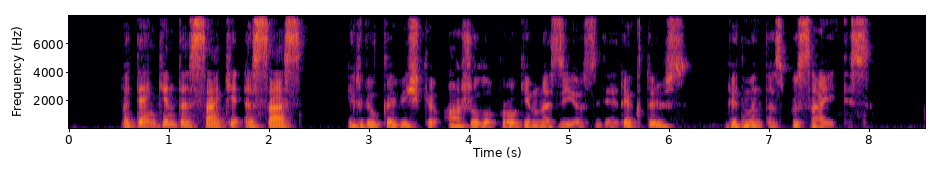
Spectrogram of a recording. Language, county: Lithuanian, Klaipėda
